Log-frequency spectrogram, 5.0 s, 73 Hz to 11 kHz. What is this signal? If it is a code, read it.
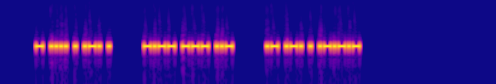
Morse code, heard as a keyed tone, about 50 wpm, 700 Hz. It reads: THERE YOU ARE.
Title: 2x Word-Spacing - Sentences from Top 100 Words - 50wpm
